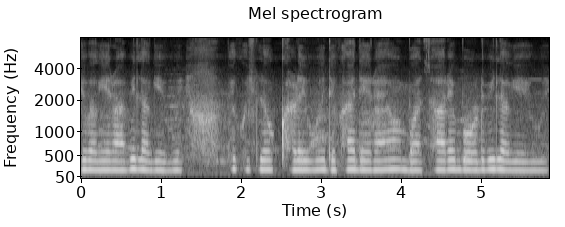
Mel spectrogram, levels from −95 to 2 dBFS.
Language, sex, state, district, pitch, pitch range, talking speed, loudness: Hindi, female, Uttar Pradesh, Varanasi, 195 Hz, 190-200 Hz, 235 wpm, -22 LUFS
